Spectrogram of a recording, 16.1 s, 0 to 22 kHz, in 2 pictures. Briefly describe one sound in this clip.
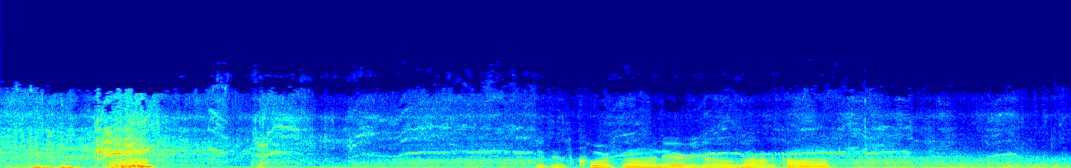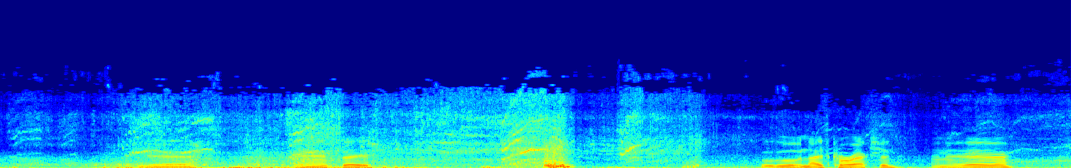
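A radio-controlled 4x4 truck's electric motor whines as it accelerates and slows.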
